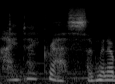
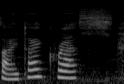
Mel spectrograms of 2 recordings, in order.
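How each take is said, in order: First: "I digress" in a whisper; whispered self-correction. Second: Said in the usual way. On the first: Shown as a demonstration. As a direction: breathe it as a private aside.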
